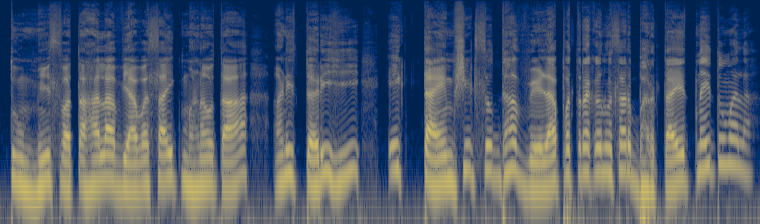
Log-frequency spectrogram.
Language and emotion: Marathi, disgusted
